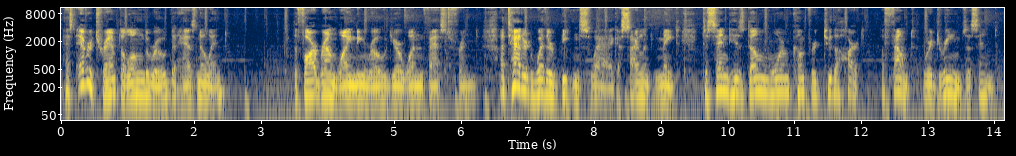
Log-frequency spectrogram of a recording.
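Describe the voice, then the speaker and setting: A man giving a dramatic poetry reading with measured, expressive phrasing. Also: mid-range voice, soft background music. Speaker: poetry reader.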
